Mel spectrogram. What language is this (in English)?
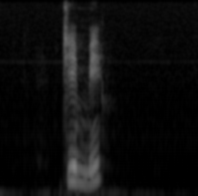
Norwegian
